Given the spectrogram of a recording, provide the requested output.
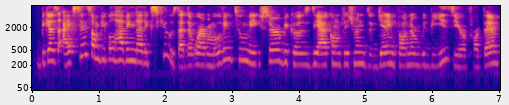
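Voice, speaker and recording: A woman with a French accent, fairly high in pitch, at a fairly quick pace with hardly any pauses and ordinary pitch variation, over noticeable background noise. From France. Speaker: streamer podcast co-host. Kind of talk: casual chat. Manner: animated.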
